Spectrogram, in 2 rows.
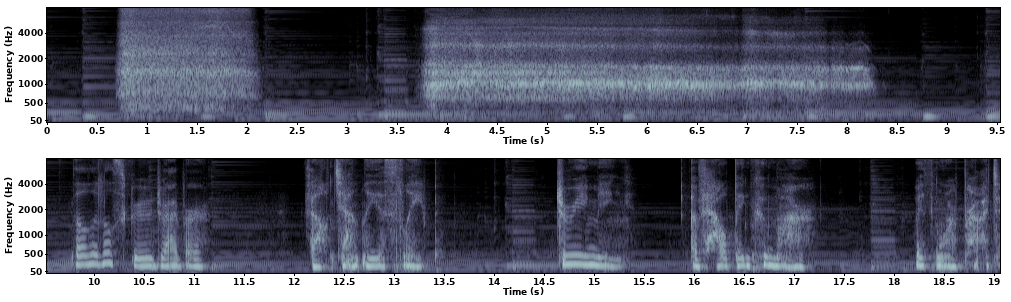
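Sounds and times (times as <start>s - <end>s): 
deep calming dragon breath in and out: 0.7s - 2.2s, 3.7s - 8.4s
speech: 9.8s - 11.2s, 12.2s - 13.5s, 14.7s - 15.4s, 16.0s - 17.2s, 18.2s - 19.0s.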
